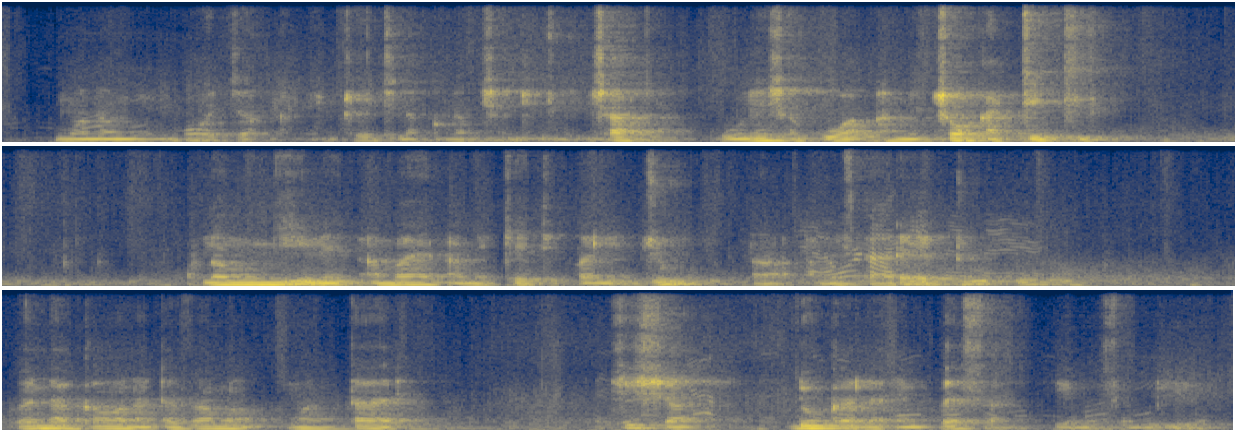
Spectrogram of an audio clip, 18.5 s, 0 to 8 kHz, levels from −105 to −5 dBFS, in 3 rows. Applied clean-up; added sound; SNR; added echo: neural separator model SepFormer DNS4.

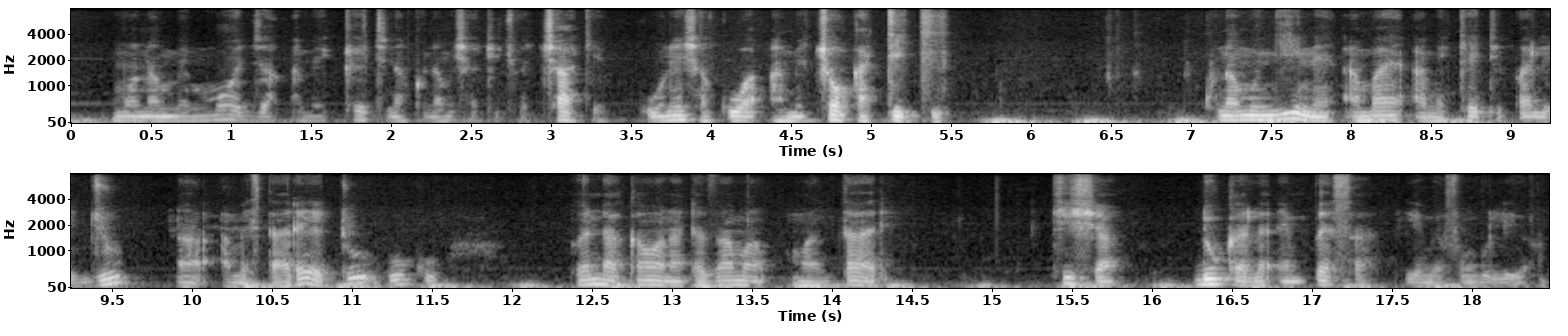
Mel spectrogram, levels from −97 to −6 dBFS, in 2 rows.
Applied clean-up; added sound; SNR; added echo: none; none; none; none.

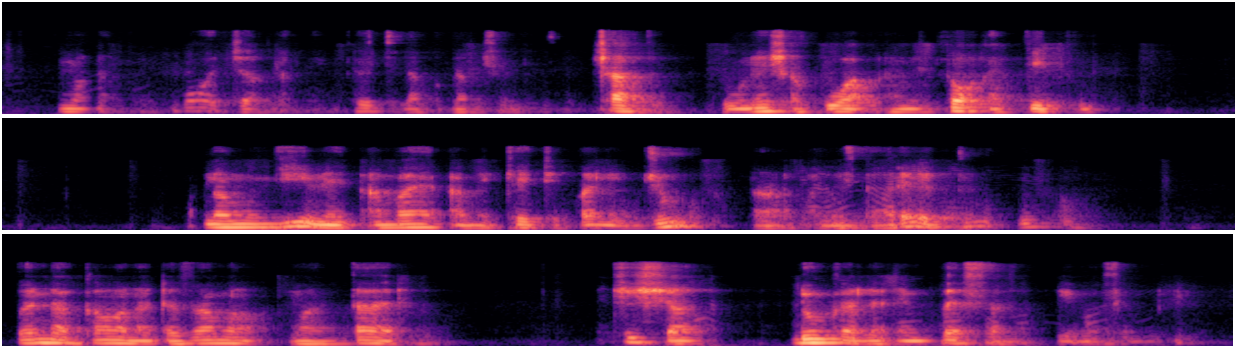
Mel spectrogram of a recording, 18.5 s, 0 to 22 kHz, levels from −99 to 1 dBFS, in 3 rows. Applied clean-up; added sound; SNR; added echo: neural mask model DeepFilterNet 3.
